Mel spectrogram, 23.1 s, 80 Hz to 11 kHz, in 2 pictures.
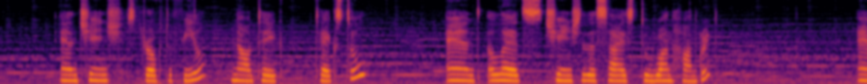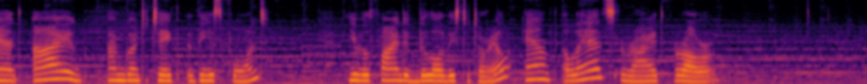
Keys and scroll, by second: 8.4 KP_1, 8.7 KP_0, 9.6 Return, 16.9 shift+r, 18.1 shift+o, 19.1 shift+a, 20.0 shift+r, 20.6 shift+1.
